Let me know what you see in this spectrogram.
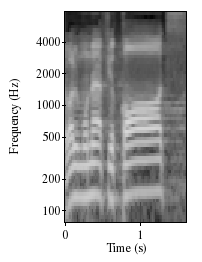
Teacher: কফ মোটা করে ওয়াল মুনাফিকাত এক্ষেত্রে আরেকটা জিনিস খেয়াল করতে হবে, বাতাস হামসের বাতাস বের হবে তায়ের মাখরাজ থেকে, জিহ্বা যেন সিনের মাখরাজে না যায়।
